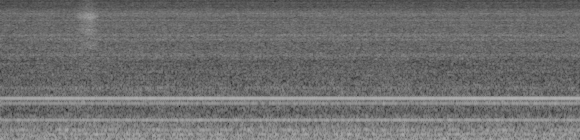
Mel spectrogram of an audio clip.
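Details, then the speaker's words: Small heater unit with two burners and a smaller blower motor, blower running after the screeching/buzzing heater call repair; smooth constant airflow rush with faint steady hum, quieter than usual, no rattle or buzz. "oh wait it is on all right this is quiet usually other blow mot is a lot"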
